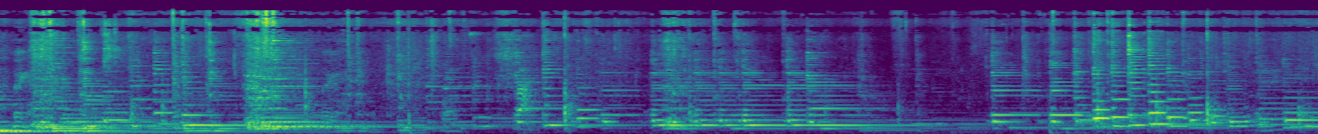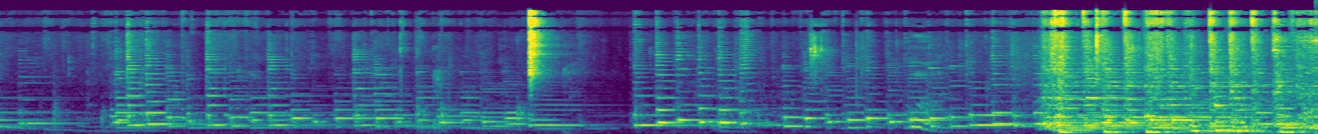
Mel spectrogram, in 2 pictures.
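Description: A small guitar-like plucked string instrument playing a picked melody note by note, largely on its own after the full group of guitars drops away a few seconds in. A single sharp knock comes about three-quarters of the way through, and the whole group of guitars and other strings comes back in loudly just before the end.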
